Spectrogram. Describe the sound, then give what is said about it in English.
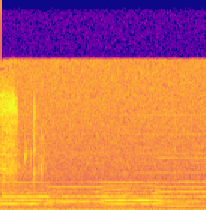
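An emergency siren sounds outside, a steady sustained wail over a low rumble of traffic, continuous throughout, with no one talking. “it's spontaneous audio design works lovely it's perfect”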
